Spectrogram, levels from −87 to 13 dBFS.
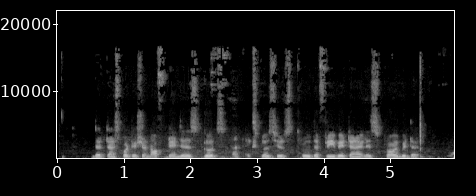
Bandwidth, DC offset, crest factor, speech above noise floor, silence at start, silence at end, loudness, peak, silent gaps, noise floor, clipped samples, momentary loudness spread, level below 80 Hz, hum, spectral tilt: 17 kHz; under 0.1%; 20 dB; 31 dB; 0.55 s; 0 s; -21 LUFS; -2 dBFS; none; -52 dBFS; under 0.1%; 11 LU; -64 dBFS; none; -5.5 dB/octave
